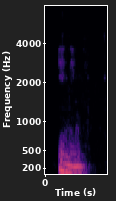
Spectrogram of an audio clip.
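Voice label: "inning", British English; pronunciations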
